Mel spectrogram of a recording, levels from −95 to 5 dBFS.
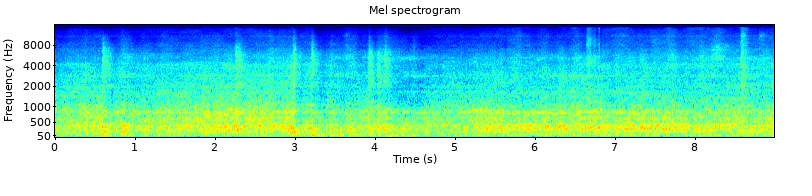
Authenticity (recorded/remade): remade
